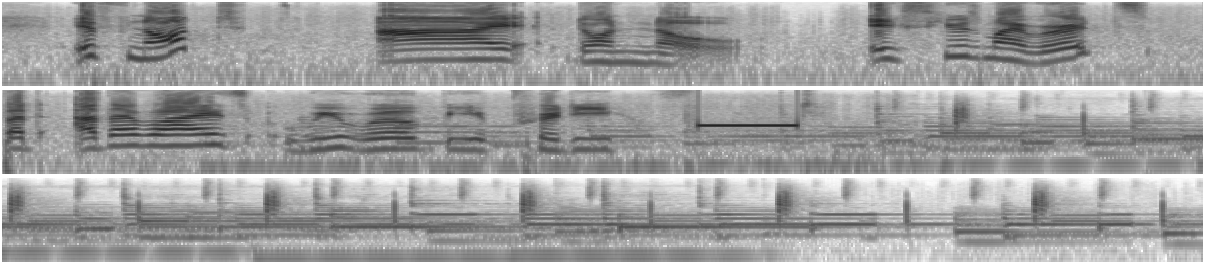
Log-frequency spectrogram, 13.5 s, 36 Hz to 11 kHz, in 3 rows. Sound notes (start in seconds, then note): 7.1 beep; 8.6 lively music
